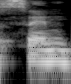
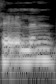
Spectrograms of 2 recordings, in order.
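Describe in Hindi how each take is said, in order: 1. 'shall' की 'l' ध्वनि छोड़ दी जाती है। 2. 'shall' की 'l' ध्वनि रखी जाती है। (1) "सेंट बोलते हैं" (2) "सेलेंट नहीं बोलते हैं"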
